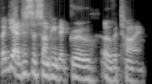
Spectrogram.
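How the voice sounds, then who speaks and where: A man raised in Australia and England, a musical's co-creator, answering interview questions in a reflective, halting way. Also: mid-range voice, expressive, fairly bright tone. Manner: reflective, halting, with many fillers.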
